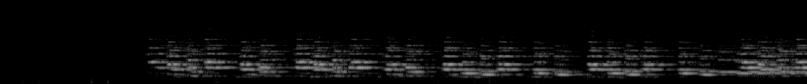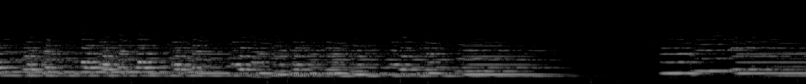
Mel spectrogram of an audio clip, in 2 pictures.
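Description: A small flute ensemble playing a piece together. It begins about a second and a half in with quick, short detached notes, moves into longer held notes, breaks off briefly near the end, and starts up again.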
